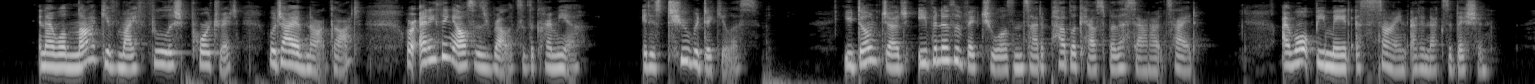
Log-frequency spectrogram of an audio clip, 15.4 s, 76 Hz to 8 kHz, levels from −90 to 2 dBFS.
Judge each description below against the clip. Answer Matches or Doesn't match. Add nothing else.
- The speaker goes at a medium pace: Matches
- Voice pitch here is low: Doesn't match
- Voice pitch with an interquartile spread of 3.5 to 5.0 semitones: Matches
